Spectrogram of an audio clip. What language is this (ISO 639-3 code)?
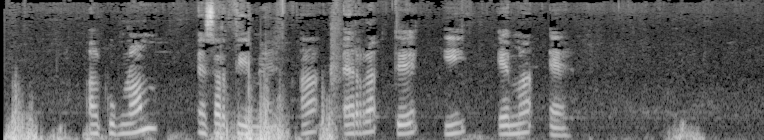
cat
